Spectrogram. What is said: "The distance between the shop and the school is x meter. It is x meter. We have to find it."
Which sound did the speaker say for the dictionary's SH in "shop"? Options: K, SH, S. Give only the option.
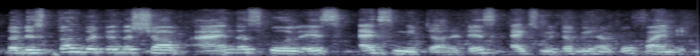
SH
